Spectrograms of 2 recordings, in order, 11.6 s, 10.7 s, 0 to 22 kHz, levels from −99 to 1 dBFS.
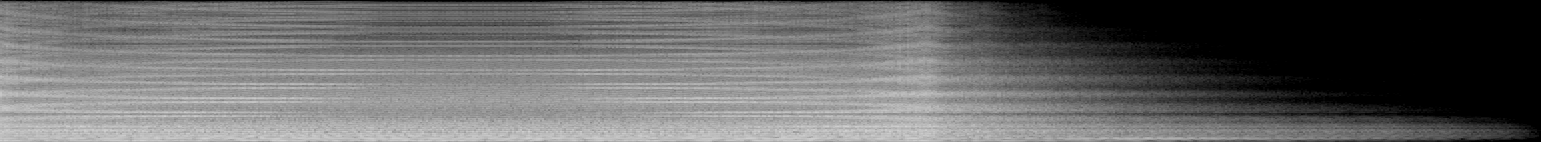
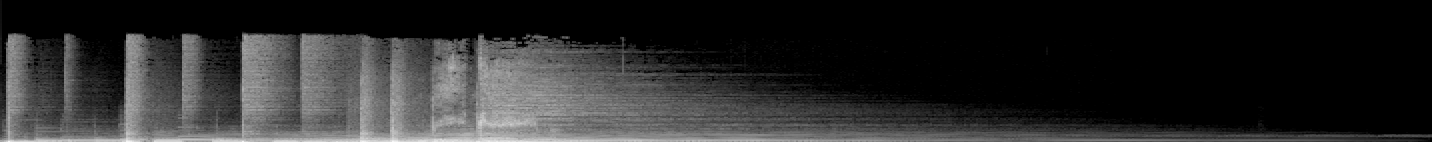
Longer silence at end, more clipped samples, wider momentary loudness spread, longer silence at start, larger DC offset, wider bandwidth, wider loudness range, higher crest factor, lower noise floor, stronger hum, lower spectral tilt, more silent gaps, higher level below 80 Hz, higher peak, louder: second, 2.05 s vs 4.5 s; neither; second, 16 LU vs 20 LU; about the same, 0 s vs 0 s; neither; first, over 20 kHz vs 17 kHz; second, 14 LU vs 19 LU; about the same, 18 dB vs 22 dB; about the same, -70 dBFS vs -73 dBFS; neither; second, 0 dB/octave vs -5.5 dB/octave; neither; second, -70 dBFS vs -28 dBFS; about the same, 0 dBFS vs 0 dBFS; first, -15 LUFS vs -19 LUFS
